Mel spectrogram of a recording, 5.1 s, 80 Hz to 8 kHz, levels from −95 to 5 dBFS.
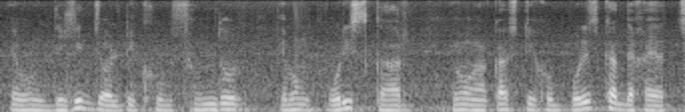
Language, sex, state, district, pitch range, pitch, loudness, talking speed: Bengali, male, West Bengal, Paschim Medinipur, 135-155 Hz, 140 Hz, -16 LUFS, 150 wpm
